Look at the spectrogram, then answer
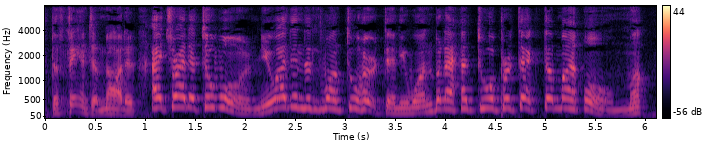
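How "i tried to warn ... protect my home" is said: high-pitched hammed-up Italian; Italian accent. A narrator's reading. Phantom explaining himself to the kids, Italian accent. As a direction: plead your case in stage-Italian. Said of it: "his hoarse Italian voice".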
